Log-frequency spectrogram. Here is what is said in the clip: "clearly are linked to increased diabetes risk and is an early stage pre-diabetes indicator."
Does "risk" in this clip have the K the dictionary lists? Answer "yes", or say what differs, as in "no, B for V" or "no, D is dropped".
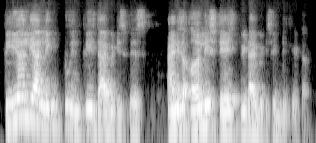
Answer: no, K is dropped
